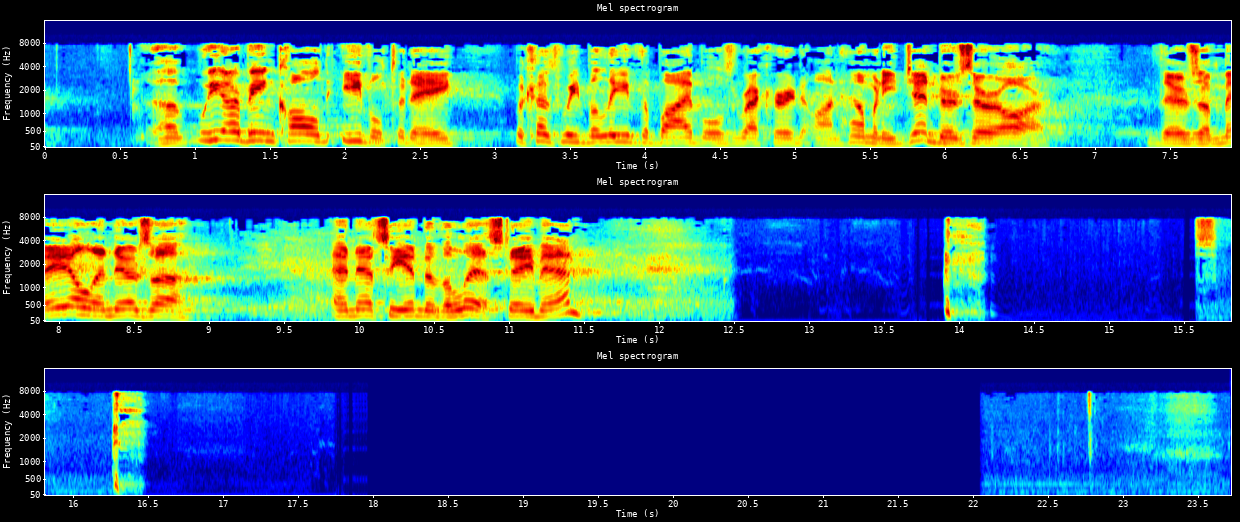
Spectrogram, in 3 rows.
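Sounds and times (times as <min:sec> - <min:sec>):
speech: 0:00.7 - 0:06.8, 0:07.4 - 0:09.1, 0:09.8 - 0:11.8
laughter: 0:07.1 - 0:12.5
soft murmuring talk: 0:09.0 - 0:10.0
man with a cough and sore ribs clearing his throat: 0:13.9 - 0:14.3, 0:15.6 - 0:16.6
man with a cough and sore ribs coughing: 0:13.9 - 0:14.3, 0:15.6 - 0:16.6.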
